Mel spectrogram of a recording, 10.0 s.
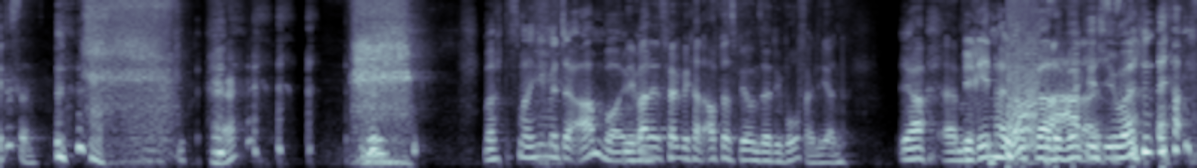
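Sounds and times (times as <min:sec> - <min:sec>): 
speech: 0:00.0 - 0:02.2, 0:03.0 - 0:09.9
person imitating a fart with their mouth: 0:02.9 - 0:03.6, 0:08.4 - 0:09.0.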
